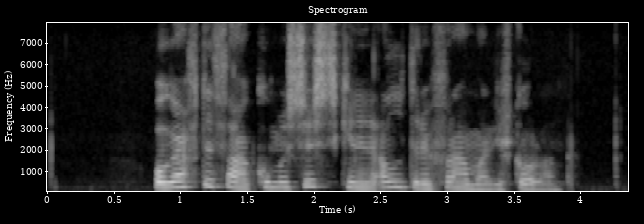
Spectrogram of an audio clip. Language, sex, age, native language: Icelandic, female, 11, Icelandic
